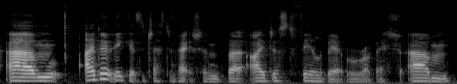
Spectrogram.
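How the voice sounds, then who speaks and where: A woman chatting to camera as a sewing vlogger, croaky from a cold, gushing warmly about her friends. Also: sits low, normal speed. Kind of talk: casual chat to camera.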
